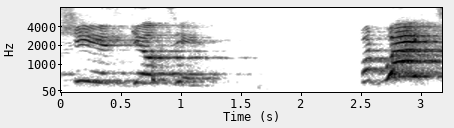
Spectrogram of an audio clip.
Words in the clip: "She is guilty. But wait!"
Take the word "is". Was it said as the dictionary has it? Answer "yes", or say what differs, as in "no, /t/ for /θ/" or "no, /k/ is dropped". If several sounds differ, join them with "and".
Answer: yes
